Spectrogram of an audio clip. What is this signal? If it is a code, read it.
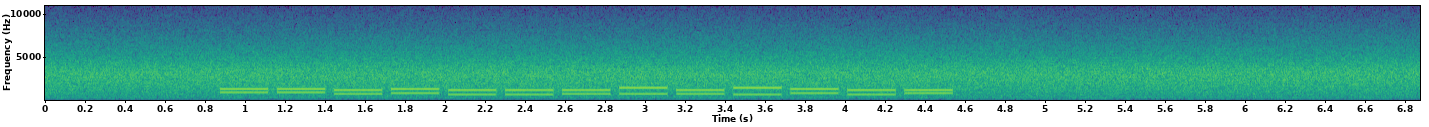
DTMF, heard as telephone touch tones, dialled by machine, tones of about 240 ms, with phone line noise. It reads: 0048114643817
